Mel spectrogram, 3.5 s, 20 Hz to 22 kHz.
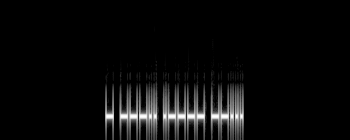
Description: Morse code, heard as a keyed tone, about 48 wpm, 700 Hz. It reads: T817
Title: Numbers - Contest Style - 4-Digit 50wpm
